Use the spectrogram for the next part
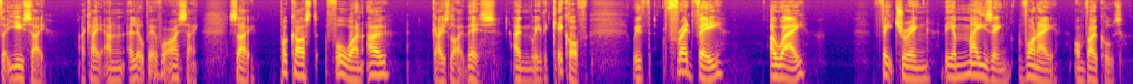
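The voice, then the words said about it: Congested, sick-sounding voice. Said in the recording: “sorry about my voice ... I've got a humdinger of a cold”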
